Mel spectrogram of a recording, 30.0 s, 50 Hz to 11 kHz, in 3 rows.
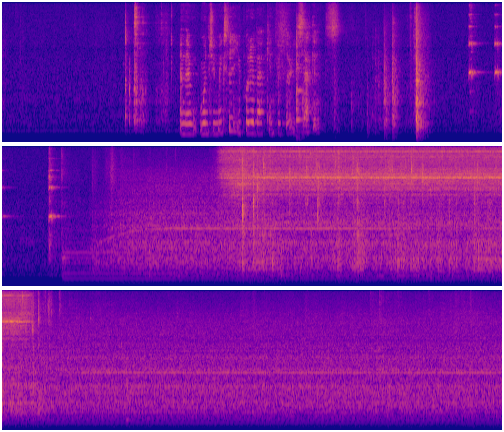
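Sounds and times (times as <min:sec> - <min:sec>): keypad beeps: 0:09.3 - 0:10.2
microwave oven humming: 0:11.0 - 0:30.0.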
